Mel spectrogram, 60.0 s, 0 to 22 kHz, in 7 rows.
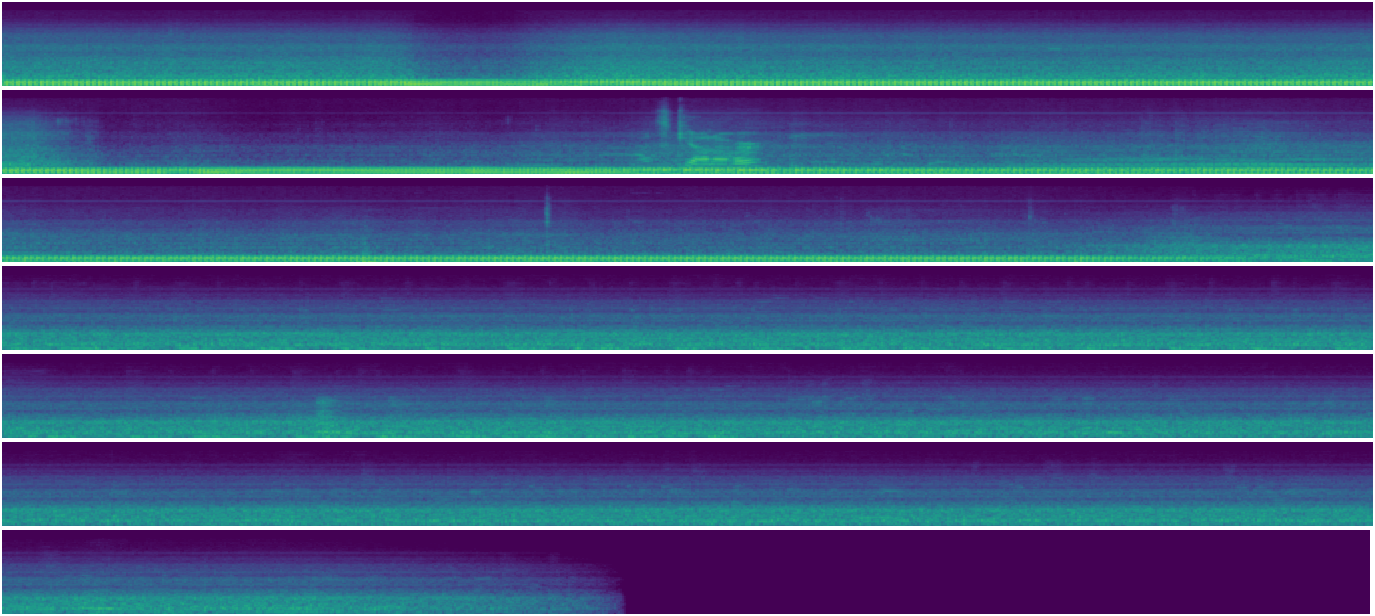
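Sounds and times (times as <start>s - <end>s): car road and engine noise: 0.0s - 55.3s.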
